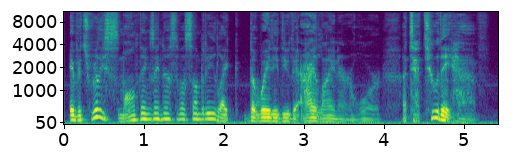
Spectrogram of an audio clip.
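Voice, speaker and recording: A man's voice: on the low side, lively intonation, fast talker, a little mellow, breathy edge. A man playing a very shy, bookish young stranger in an intimate roleplay audio drama, stammering, rambling and apologising nervously as he addresses the listener. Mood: shy, warming up.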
